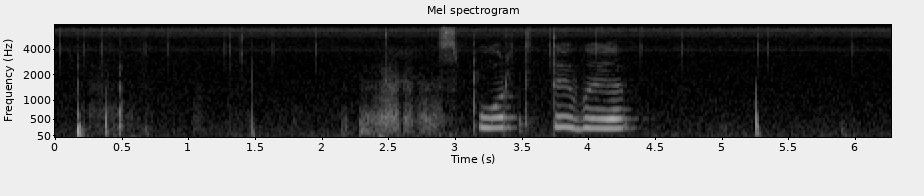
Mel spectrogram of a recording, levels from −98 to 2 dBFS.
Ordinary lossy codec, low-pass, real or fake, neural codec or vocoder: none; 7.2 kHz; real; none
